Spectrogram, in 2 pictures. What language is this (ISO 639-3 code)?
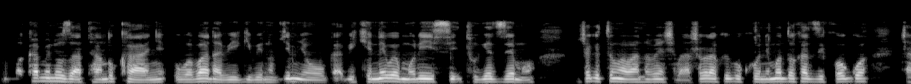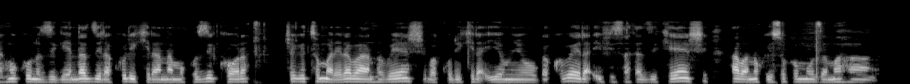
run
